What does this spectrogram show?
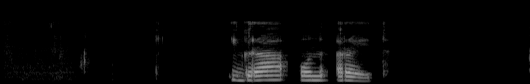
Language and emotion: Russian, neutral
